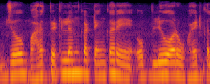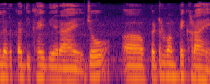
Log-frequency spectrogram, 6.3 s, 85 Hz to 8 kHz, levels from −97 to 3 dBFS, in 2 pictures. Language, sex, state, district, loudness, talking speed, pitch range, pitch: Hindi, male, Jharkhand, Sahebganj, -25 LUFS, 220 wpm, 120-140 Hz, 130 Hz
